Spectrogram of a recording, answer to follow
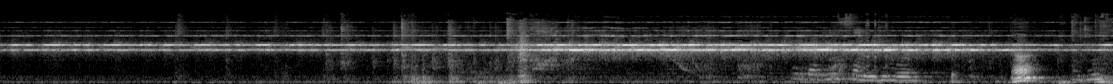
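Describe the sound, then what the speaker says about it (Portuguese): A fire alarm going off inside a building gives a steady, piercing high electronic tone that runs without a break from start to finish, while a voice talks over it partway through. "Pessoal, disparou um alarme de incêndio aqui"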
